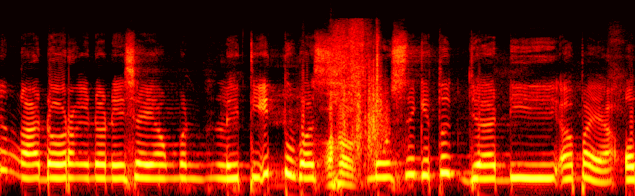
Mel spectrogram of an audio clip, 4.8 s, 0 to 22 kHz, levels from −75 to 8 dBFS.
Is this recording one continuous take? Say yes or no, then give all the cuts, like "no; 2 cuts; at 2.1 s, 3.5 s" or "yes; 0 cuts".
no; 1 cut; at 2.7 s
